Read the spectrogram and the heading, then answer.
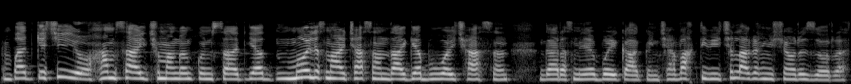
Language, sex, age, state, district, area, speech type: Kashmiri, female, 18-30, Jammu and Kashmir, Anantnag, rural, spontaneous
